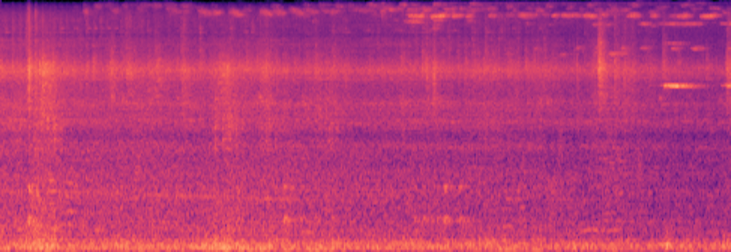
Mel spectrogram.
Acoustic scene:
bus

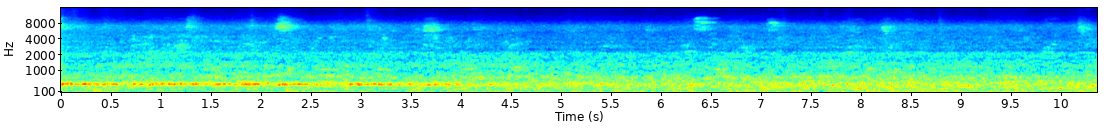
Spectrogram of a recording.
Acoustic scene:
subway train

